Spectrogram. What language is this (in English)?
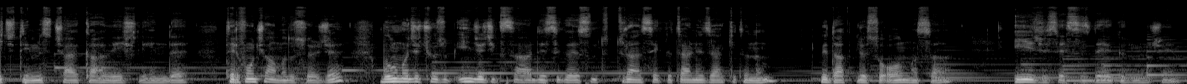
Turkish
